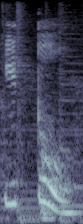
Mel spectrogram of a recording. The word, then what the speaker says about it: itoe: Huruf OE untuk menuliskan bunyi U seperti pada kata itu tapi penulisannya itoe ya.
